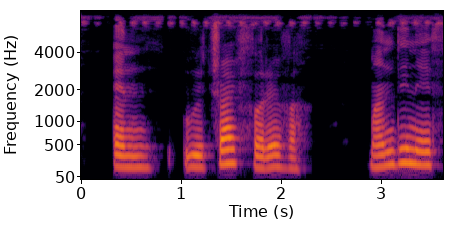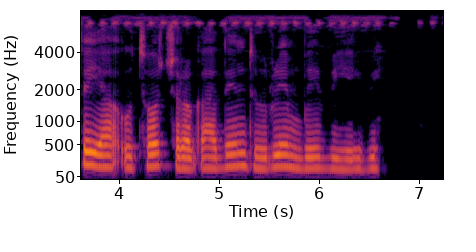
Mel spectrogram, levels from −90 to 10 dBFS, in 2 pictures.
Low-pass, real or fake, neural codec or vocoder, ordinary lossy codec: none; real; none; none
